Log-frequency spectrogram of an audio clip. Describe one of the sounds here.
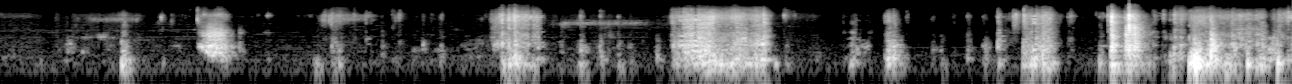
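Cardboard rustles and scrapes as a box is handled and opened.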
